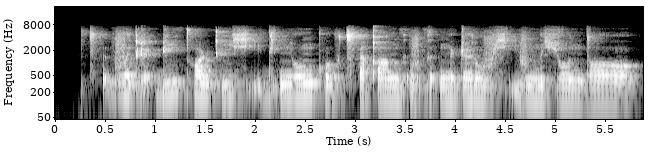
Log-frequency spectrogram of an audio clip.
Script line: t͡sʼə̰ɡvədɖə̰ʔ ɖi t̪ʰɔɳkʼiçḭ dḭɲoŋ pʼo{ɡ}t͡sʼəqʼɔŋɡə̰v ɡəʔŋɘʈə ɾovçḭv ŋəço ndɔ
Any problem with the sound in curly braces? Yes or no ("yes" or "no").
no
